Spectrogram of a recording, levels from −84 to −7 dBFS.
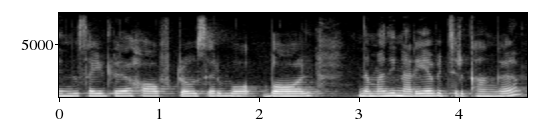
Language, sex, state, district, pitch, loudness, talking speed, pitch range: Tamil, female, Tamil Nadu, Nilgiris, 220 Hz, -18 LUFS, 130 wpm, 215-220 Hz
